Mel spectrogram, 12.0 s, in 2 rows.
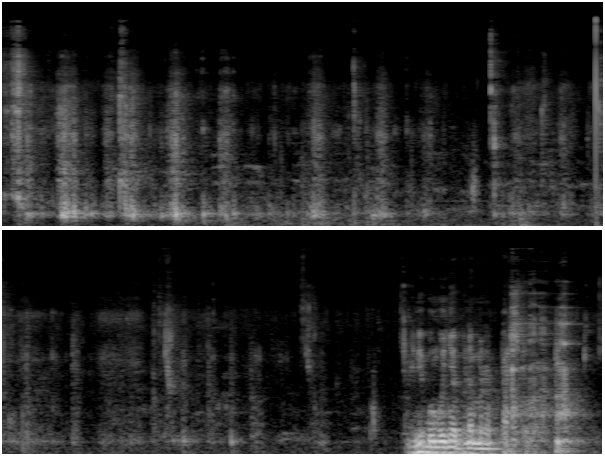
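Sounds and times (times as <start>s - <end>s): crisp cracker crunches: 0.0s - 8.6s
person chewing food: 0.0s - 10.2s, 11.6s - 12.0s.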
